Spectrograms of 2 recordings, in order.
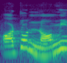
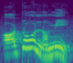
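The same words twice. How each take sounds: First: ऑटोनॉमी as auto-NAW-mee; "ऑटोनॉमी" mispronounced as auto plus nommy; wrong pronunciation. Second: ऑटोनॉमी with a weak, short 'nuh' before 'mee'; "ऑटोनॉमी" with the 'naw' reduced to 'nuh'; corrected pronunciation. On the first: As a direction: say "ऑटोनॉमी" with a full, stressed 'naw'. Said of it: "नहीं बोलते". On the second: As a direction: say "ऑटोनॉमी" as aw-TOH-nuh-mee. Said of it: "इसको कहते हैं". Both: Shown as a demonstration.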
